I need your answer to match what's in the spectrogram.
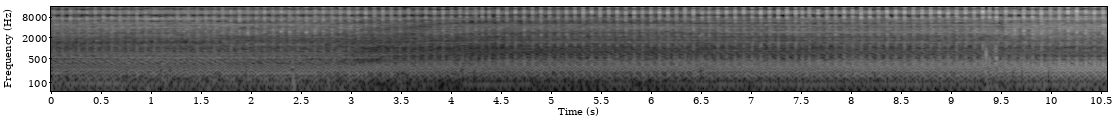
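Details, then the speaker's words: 2011 Stihl SH85 two-stroke leaf blower, free unit said to need carburetor; primer bulb new, fuel lines fine, fresh fuel, carb adjusted slightly, new spark plug and fuel filter; started on half choke, revs up cleanly with good throttle response, no bog, runs normally. "so by no means did it need a carburetor I will say that I did adjust it a tad bit to give it a better throttle response and everything"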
